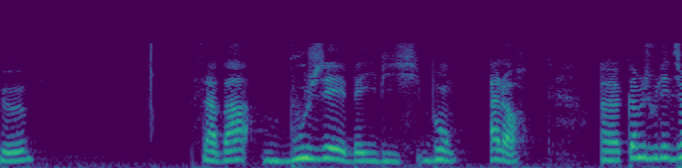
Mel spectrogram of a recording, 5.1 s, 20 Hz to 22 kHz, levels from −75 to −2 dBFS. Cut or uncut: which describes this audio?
uncut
